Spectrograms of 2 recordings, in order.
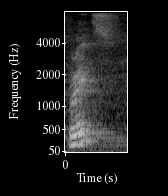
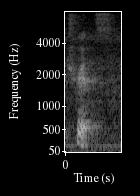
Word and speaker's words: Tritz: Fritz? No, she was. You spell it with a T. Tritz.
